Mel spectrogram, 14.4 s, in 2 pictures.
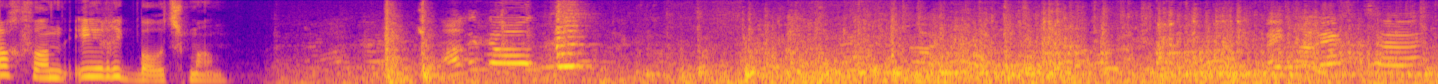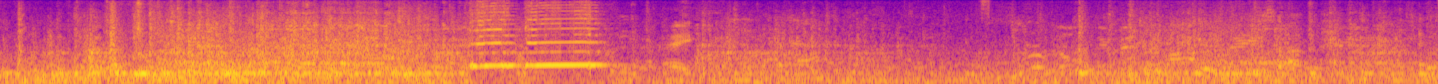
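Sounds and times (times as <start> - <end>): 
speech: 0.0 - 1.2, 2.2 - 4.7, 6.4 - 8.6
steamroller engine drone as it is driven along a road: 1.4 - 14.3.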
